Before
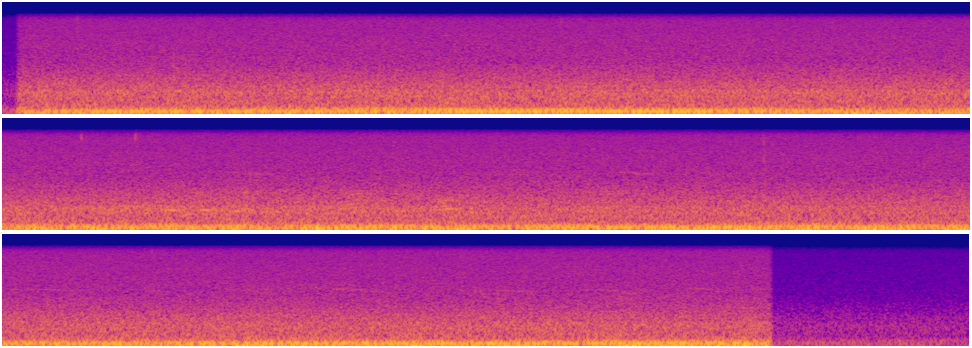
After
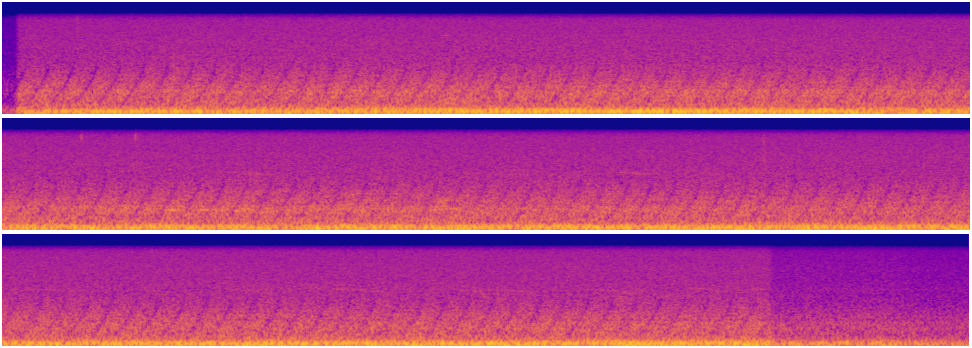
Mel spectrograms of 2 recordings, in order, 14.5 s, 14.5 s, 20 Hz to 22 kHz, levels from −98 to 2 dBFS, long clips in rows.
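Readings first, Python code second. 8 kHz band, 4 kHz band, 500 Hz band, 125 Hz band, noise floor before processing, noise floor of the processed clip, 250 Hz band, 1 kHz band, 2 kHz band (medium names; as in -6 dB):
+1.0 dB, +0.5 dB, -1.0 dB, +0.5 dB, -42 dBFS, -25 dBFS, +0.5 dB, -1.0 dB, -0.5 dB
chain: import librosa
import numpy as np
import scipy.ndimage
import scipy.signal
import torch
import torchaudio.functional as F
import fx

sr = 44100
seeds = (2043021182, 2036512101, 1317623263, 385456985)

y = fx.filter_lfo_notch(x, sr, shape='saw_up', hz=8.4, low_hz=290.0, high_hz=2400.0, q=1.8)
y = fx.echo_diffused(y, sr, ms=675, feedback_pct=68, wet_db=-9)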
